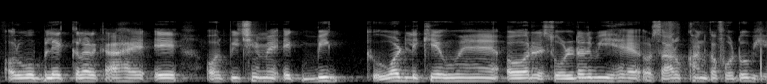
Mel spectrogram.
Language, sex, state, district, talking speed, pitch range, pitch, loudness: Hindi, male, Bihar, Kishanganj, 220 wpm, 150-160 Hz, 150 Hz, -14 LUFS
